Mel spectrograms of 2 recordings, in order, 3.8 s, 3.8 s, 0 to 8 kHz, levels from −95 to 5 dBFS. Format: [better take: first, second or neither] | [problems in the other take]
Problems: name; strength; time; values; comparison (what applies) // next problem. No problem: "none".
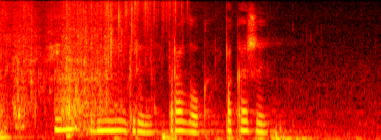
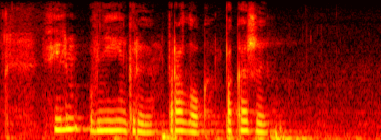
second | background sound (Water / Splash, splatter); 7 dB below the speech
